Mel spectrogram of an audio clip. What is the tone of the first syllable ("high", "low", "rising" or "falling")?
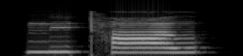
high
